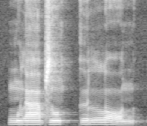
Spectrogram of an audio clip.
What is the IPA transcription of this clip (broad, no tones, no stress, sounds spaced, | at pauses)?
m õ l aː b z ɔ̃ kː ø lː ɔ n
